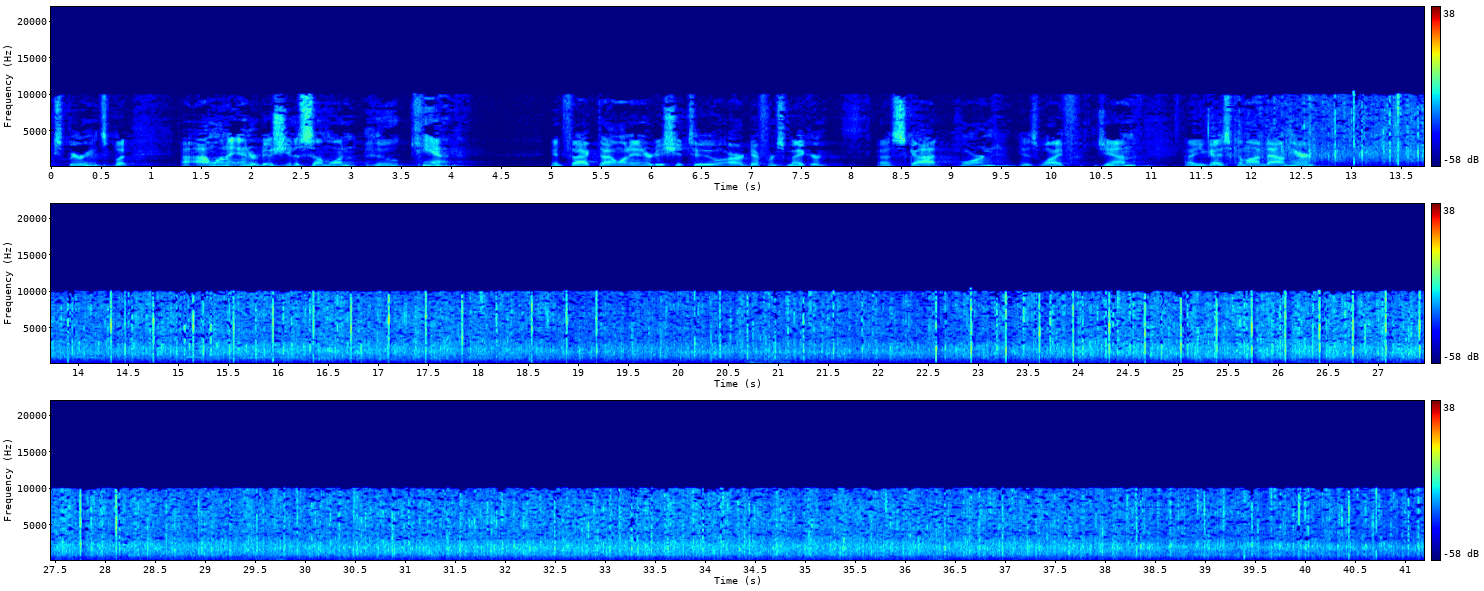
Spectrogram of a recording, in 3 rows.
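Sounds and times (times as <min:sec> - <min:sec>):
speech: 0:00.0 - 0:04.2, 0:05.0 - 0:12.9
church audience applause: 0:11.5 - 0:41.1.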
